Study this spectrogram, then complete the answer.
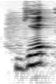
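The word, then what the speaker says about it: walk: इन D world वॉक वॉक में silent letter कौन सा है साइलेंट लेटर क्या होता है जिसका हम प्रनंसीएशन नहीं करते अब इसमें हम व का प्रनंसीएशन कर रहे हैं वो वॉक के साथ नहीं हो रहा है इस तरह से साइलेंट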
